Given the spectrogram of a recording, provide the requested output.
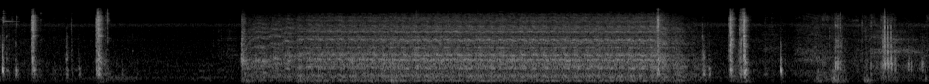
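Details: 2009 Chevy Silverado 3500HD at 421,000 miles that stalled, cranked for about four seconds; cam and crank both spin. Quick, even cranking that never catches, sounding abnormal with no compression, a low-compression no-start; a jumped timing chain was initially suspected.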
